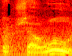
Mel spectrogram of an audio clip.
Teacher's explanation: را کو منہ بھر کے پڑھتے ہوئے ایک الف برابر لمبا کریں گے، واو مدہ کی وجہ سے، تحشرون، نون زبر نہ، تحشرون وقفاً، تحشرون، چلیے ایک دفعہ سارا پڑھ لیتے ہیں.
